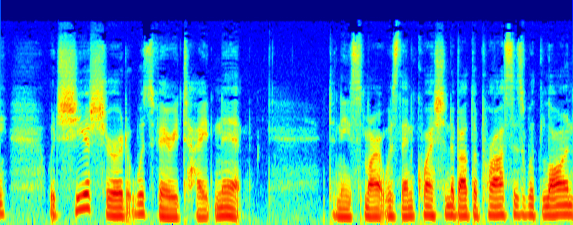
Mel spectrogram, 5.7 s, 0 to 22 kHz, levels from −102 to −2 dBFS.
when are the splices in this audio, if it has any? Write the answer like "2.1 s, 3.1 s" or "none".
none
